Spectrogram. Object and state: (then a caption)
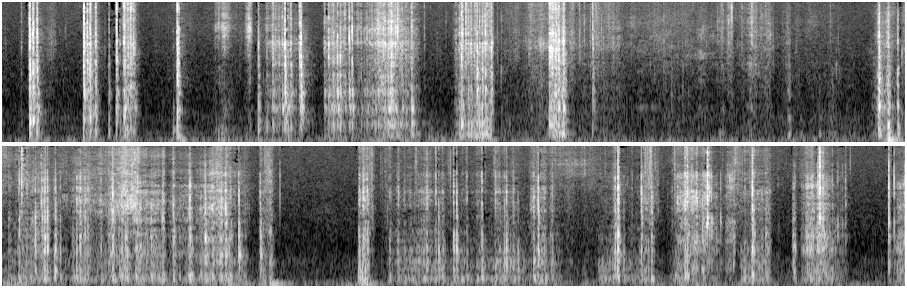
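Sandpaper sheet scraped. Two thin wooden sticks are scraped across the gritty surface of a coarse sheet of sandpaper, making rough, bright scratching sounds. Short, rapid strokes come in bursts, then give way to a longer, steadier scrape before the quick strokes return.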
